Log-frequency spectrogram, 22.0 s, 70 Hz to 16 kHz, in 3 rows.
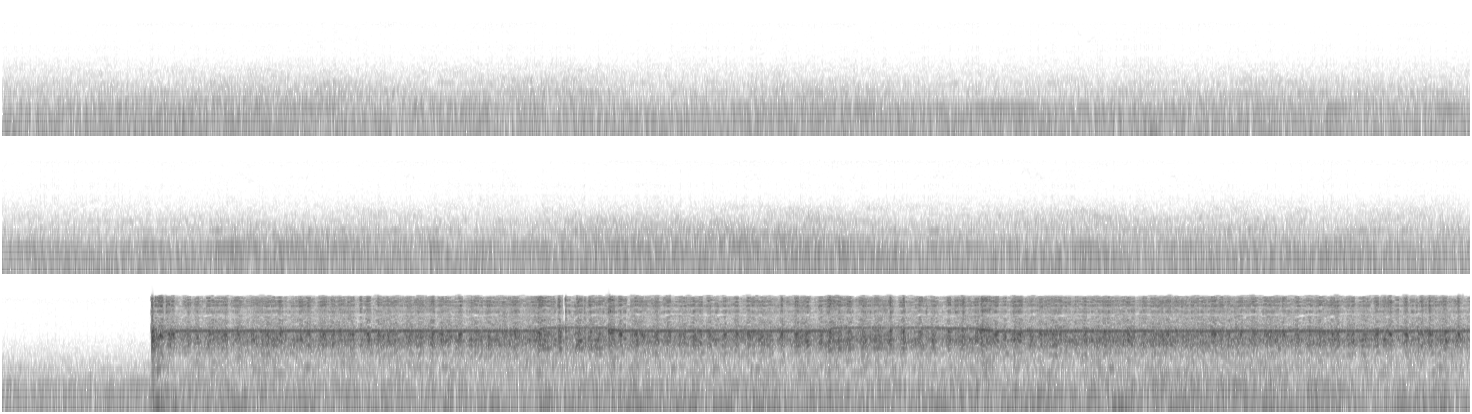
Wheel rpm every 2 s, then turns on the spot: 0, 0, 0, 0, 0, 0, 0, 10, 110, 110, 110.
none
